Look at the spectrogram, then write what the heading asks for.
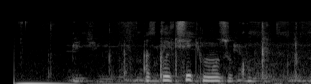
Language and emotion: Russian, neutral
